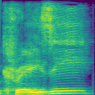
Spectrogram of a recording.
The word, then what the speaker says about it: crazy: Are you crazy? Crazy یعنی دیوونه. Are you یعنی هستی. Are you crazy؟ مگه دیوونه شدی؟ مگه دیوونه ای؟ دوستان توجه داشته باشید تلفظ crazy. نمیگم crazy. ای نداره اولش. Crazy.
